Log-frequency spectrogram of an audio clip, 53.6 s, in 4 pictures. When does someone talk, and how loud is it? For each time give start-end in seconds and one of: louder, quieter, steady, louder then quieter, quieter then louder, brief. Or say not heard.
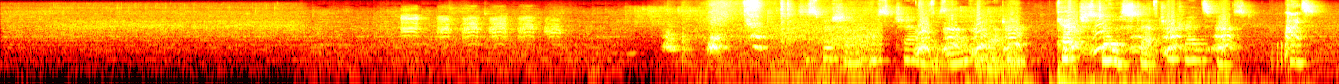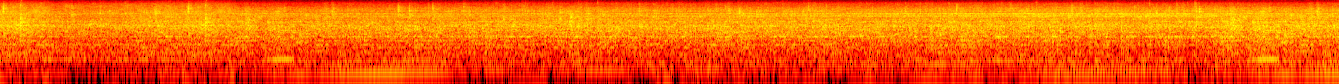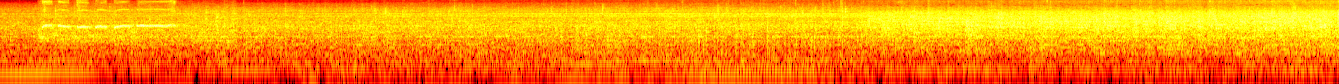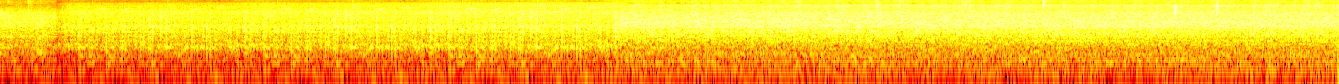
8.0-13.2 louder then quieter.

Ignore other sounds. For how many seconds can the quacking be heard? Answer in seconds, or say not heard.
2 s.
